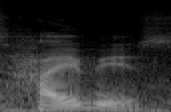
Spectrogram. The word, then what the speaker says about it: Hibis: We pronounce this as Hibis.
